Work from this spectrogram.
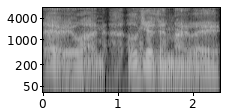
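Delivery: low, slow, gassed, out-of-breath voice. Describing Archer cutting a promo while blown up, winded Archer impression. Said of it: "he's blown up".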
